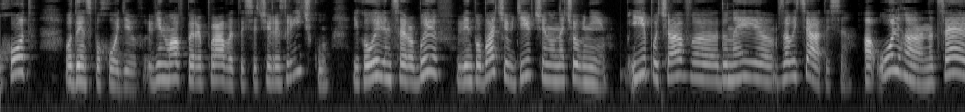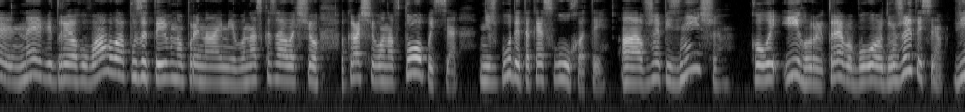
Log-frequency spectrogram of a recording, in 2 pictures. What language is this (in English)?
Ukrainian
